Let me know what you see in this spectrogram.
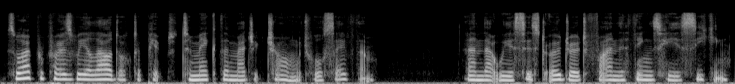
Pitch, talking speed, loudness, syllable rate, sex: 215 Hz, 230 wpm, -18 LUFS, 5.6 syllables/s, female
